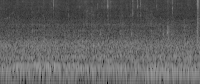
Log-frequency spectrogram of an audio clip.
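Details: Leo, a black golden British Shorthair father cat, showing affection to Mimi, the mother cat, indoors; a steady low rumbling purr with fine rapid pulsing runs throughout, with a few faint high clicks.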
